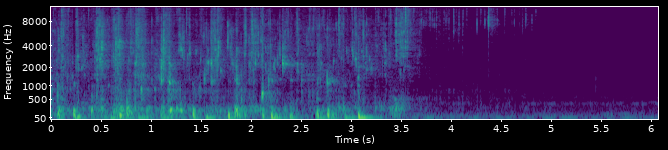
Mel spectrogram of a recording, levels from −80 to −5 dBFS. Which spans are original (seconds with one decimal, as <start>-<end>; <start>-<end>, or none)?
0.0-0.7; 2.1-4.2; 4.7-6.1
